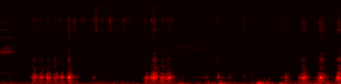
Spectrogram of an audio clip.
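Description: Mechanical pencil drawing on paper: faint scratchy strokes in a few bursts, ending in a run of quick short strokes.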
